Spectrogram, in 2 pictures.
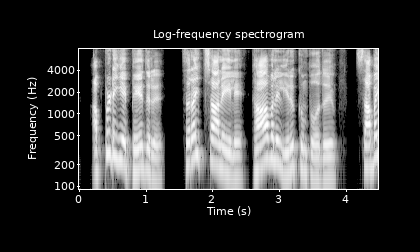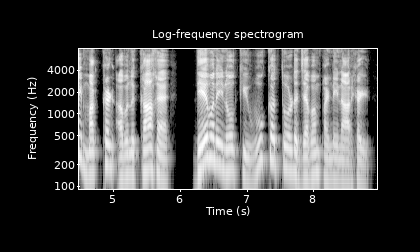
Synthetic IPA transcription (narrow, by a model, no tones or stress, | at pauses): ʔɐpːɐɽɪjeːpeːðɪɾɯ | sɪrɐɪt͡ʃːaːlɐjɪleːkaːʋɐlɪlɪɾɯkːɯmpoːðɯ | sɐbɐɪmɐkːɐɭʔɐʋɐnɯkːaːɣɐ | d̪eːʋɐnɐɪnoːkiuːkːɐt̪ːoːɽɯd͡ʒɛbɐmpɐɳːɪna̰ːɾɣɐɭ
